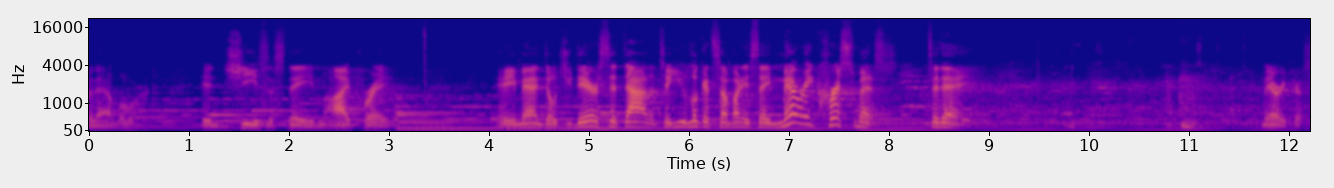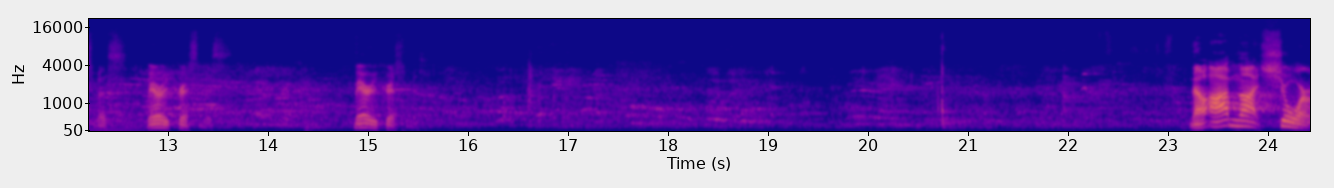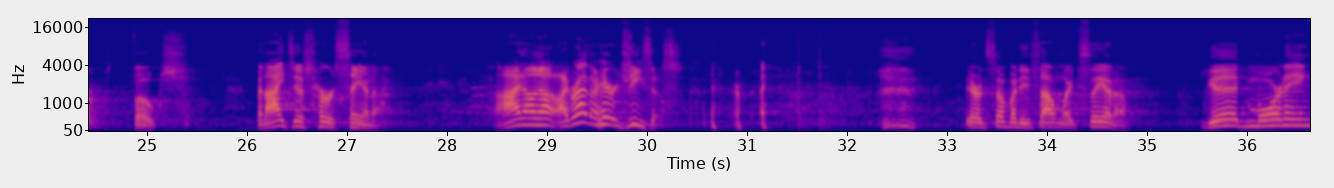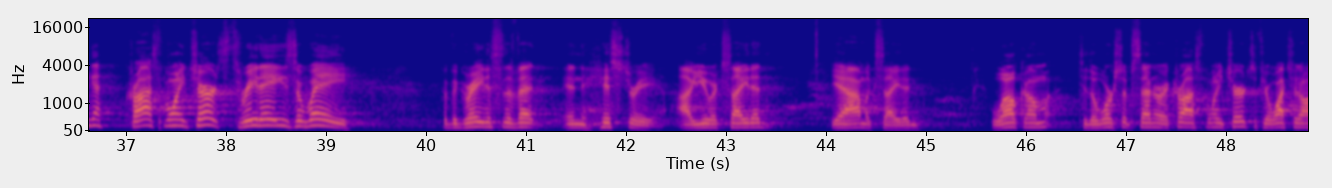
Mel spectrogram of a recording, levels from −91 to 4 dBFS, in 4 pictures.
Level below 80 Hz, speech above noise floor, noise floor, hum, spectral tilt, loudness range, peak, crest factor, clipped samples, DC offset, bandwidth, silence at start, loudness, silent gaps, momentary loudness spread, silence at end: -82 dBFS; 36 dB; -74 dBFS; none; -3.5 dB/octave; 14 LU; -16 dBFS; 24 dB; under 0.1%; under 0.1%; over 20 kHz; 0 s; -37 LUFS; none; 24 LU; 0 s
